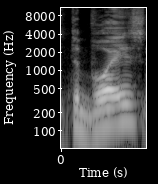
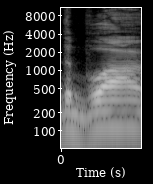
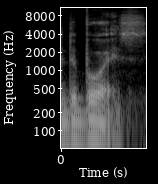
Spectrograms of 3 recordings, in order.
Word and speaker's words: Du Bois: is Du Bois, not Du Bois, right? Because people, depending on who you talk to, they try to get fancy with the I name. know he pronounced it the anglicized way, Du Bois.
